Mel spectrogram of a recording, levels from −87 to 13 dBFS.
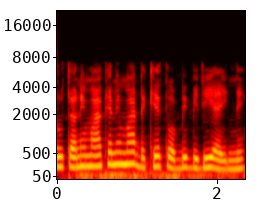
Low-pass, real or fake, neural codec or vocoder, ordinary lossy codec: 7.2 kHz; fake; codec, 16 kHz, 2 kbps, FunCodec, trained on Chinese and English, 25 frames a second; none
